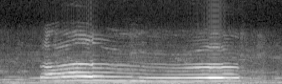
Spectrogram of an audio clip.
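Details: A single drawn-out growling yowl from one of two domestic cats, fierce Temon and quiet Lelo, facing each other before a fight behind a barrier; the tone wavers, dips, then swells louder before cutting off.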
